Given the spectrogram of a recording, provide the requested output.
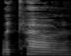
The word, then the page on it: lekaul: Lwaitel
